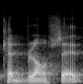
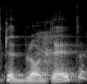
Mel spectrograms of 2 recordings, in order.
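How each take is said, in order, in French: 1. Le nom est prononcé avec un accent anglais. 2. Le nom est prononcé avec un accent français. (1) "on dit" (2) "à la française"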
